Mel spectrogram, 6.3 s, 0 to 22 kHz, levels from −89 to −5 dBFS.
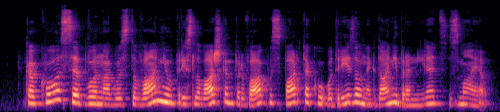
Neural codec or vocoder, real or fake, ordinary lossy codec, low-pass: none; real; MP3, 96 kbps; 19.8 kHz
